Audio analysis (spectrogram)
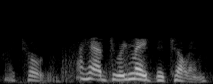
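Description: Actress as tough, weary criminal's wife, 1950 radio play, dull hissy sound. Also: female voice, mid-range voice, big pitch swings, quick pace, lightly acted. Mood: bitter, confessing. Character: hard-bitten, deceitful female gangster's wife. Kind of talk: 1950s radio acting. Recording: narrow, noisy 1950 radio recording.

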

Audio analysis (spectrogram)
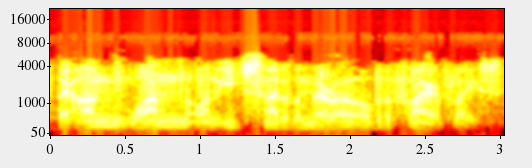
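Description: An actor playing Bert, a husband in a 1950s radio drama who is troubled by strange events. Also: male voice, deep voice, a little fast, close to an everyday voice. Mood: grave, brooding. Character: troubled husband Bert, recounting a haunting, easygoing at home. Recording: dull vintage 1950s radio recording, music behind.

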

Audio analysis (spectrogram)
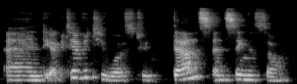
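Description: A woman's voice: medium pitch, expressive, normal speed. A woman from Germany, a native German speaker, teaching German in a chatty, enthusiastic live online class and greeting viewers from the chat. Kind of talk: live bilingual webinar.

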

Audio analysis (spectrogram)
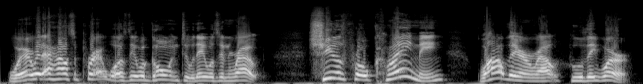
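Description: A middle-aged man preaching a Bible-teaching sermon, emphatic and repeating key phrases for stress. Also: high voice. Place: indoor set with backdrop, at a table.

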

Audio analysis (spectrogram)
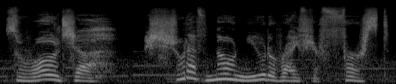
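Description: A woman's voice: mid-range voice, animated, slow pace, pushed and bright, soft background music. An actress playing a proud, hot-tempered young lion-woman warrior in a video game, forthright and emphatic. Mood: furious. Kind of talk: scripted video game cutscene acting.

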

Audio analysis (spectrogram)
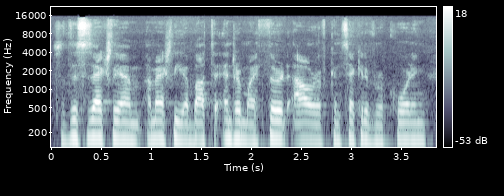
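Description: A young man from Portugal, a native Portuguese speaker, giving jokey rambling let's play commentary on a headset as his voice grows tired and hoarse. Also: medium pitch, little pitch movement, rapid-fire, warm tone. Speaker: gaming commentator.

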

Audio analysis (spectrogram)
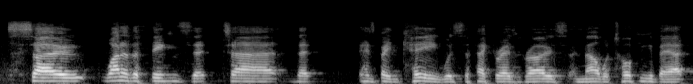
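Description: A middle-aged man gives a semi-formal presentation with a narrow, even pitch range. He moves haltingly from phrase to phrase. The sound is slightly dull and lo-fi, like a seminar webcast. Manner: hesitant, halting delivery. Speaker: seminar presenter introducing a speaker. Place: small indoor seminar room.

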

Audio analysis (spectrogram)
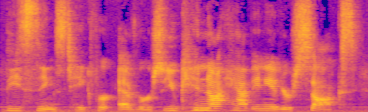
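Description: A woman's voice: on the low side, moderate pace, sharp tone, soft background music. An American woman in her forties chatting emphatically to camera as she gives practical tips in a casual vlog. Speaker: vlogger sharing RV living tips. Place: inside an RV living space and bedroom. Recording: clear background ambient noise.

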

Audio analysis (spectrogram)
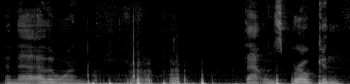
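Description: A man's voice: mid-range voice, takes it slowly, very noisy. Rambling young man filming on his phone. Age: young adult. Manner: rambling, excitable, apologetic. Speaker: vlogger. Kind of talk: casual off-camera commentary. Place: home workshop. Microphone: phone camera held by the filming speaker.

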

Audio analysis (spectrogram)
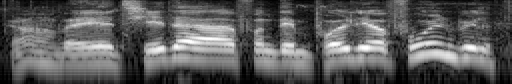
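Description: A man's voice: a little high, a little fast, slight background noise, lightly acted. An actor with a Bavarian accent playing an eager village policeman who talks in a chatty, colloquial way.

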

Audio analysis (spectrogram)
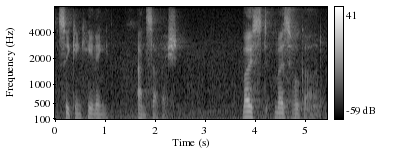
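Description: A male priest leads prayers from a lectern, speaking in a slow, measured liturgical cadence. The church's long reverberation rings behind his words, and a faint hiss sits beneath the distant recording. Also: mid-range voice. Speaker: priest leading the service. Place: church interior with stained glass.

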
